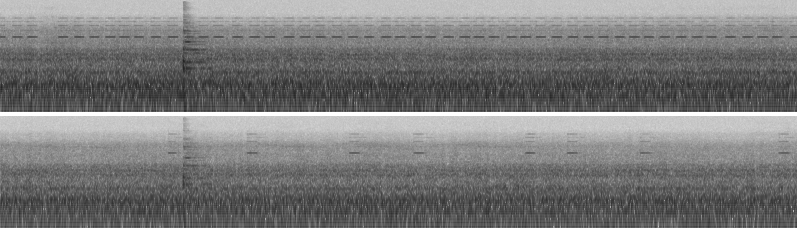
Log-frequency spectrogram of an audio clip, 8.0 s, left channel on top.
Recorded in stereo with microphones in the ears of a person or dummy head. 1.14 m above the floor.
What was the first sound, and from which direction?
A thud, 10° left (ahead or behind).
